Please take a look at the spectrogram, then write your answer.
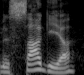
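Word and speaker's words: Missaga: there by Andre Mia m i SS a g a I believe that's pronounced msaga what a look for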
